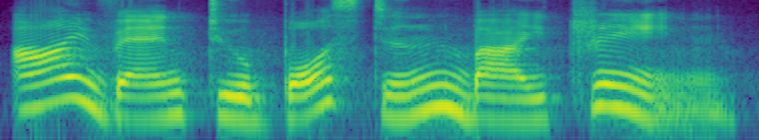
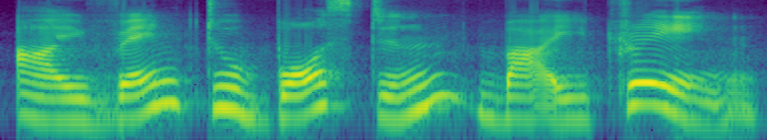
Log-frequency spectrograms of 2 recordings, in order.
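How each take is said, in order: Both takes have the same delivery.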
